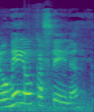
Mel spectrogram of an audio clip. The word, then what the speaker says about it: Romeo Kastelen: Ehm, was het nou, is het nou Romeo Kasselen of Romeo Kastelen? Zullen we even luisteren? Ja, dat is goed. – Dan komen we bij Romeo Kastelen.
